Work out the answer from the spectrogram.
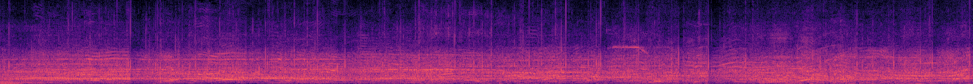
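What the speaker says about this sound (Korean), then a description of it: "오마이걸에게 여러분 큰 박수 부탁드리겠습니다" A concert crowd at an Oh My Girl stage cheers and claps in a dense, continuous roar of applause and shouts.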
